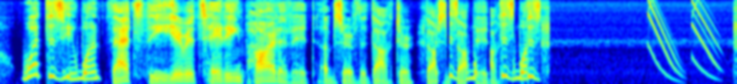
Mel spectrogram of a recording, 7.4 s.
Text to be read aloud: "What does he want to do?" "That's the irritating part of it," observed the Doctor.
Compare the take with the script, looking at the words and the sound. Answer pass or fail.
fail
